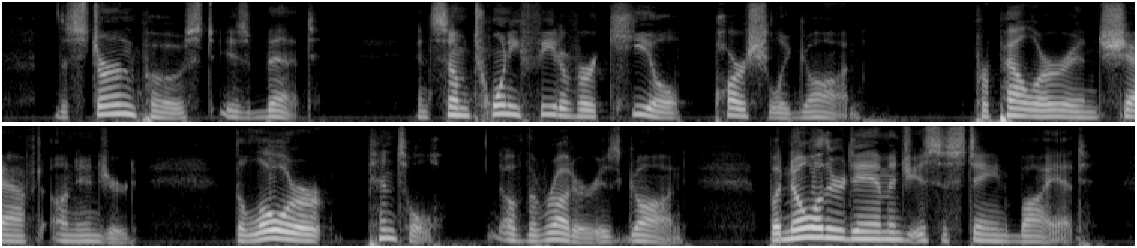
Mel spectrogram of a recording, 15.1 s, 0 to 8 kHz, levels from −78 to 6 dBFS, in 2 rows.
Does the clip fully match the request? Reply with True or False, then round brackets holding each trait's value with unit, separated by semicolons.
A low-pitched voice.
False (155 Hz)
